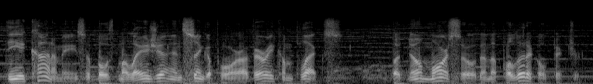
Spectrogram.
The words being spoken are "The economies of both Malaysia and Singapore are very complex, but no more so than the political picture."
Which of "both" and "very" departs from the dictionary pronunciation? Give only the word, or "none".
none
